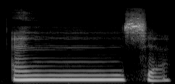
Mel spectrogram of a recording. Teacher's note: تو الف پر فتح، آگے ایم ٹی نون، تو نون کی آواز کو چھپائیں گے، مخرج کو ٹچ نہیں کریں گے، بلکہ شین کے لیے زبان، شین کے قریب زبان ہم لے جائیں گے. انشأ، دو سیکنڈس کا ٹائم دیتے ہوئے انشأ.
